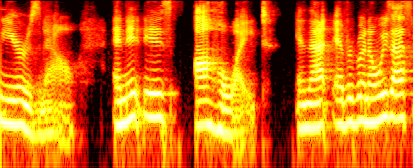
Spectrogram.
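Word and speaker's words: ajoite: for like 10 years now and it is aha white and that everyone always asks me to spell it it's a-j-o-i-t-e do you have one do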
